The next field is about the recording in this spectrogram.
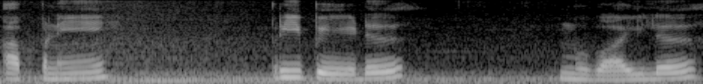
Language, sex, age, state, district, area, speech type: Punjabi, female, 60+, Punjab, Muktsar, urban, read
